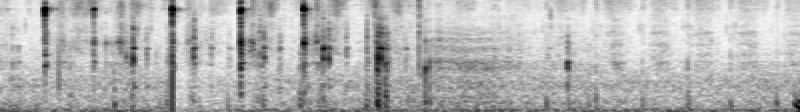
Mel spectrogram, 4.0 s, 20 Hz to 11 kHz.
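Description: Light metallic clicks and scrapes of a direct-thread 5.56 suppressor being screwed onto an AR-15's half-by-28 muzzle threads: a string of irregular ticks in the first two seconds, fading to faint handling noise.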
